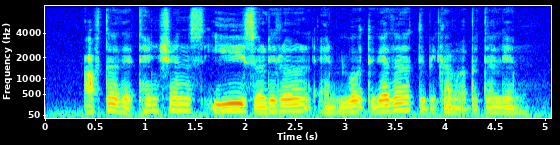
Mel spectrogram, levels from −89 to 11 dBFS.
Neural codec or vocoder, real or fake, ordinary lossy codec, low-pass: none; real; none; none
